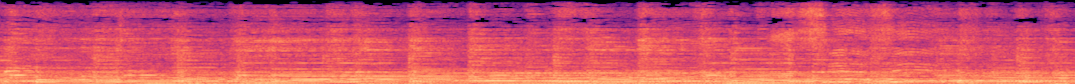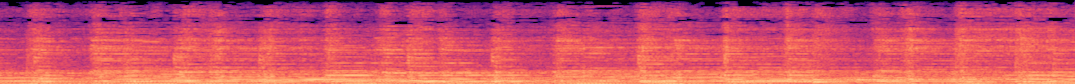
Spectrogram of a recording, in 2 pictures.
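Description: Live band music with electric bass and plucked string instruments, in a Latin American style, playing on without a break.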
